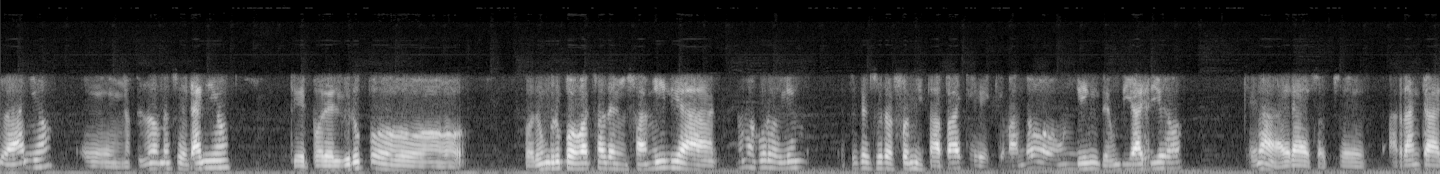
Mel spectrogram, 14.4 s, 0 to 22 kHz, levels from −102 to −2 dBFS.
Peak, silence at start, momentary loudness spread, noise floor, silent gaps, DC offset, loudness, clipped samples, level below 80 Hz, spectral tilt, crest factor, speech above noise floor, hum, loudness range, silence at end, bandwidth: 0 dBFS; 0 s; 15 LU; -48 dBFS; none; under 0.1%; -20 LUFS; under 0.1%; -46 dBFS; -8.5 dB/octave; 20 dB; 29 dB; none; 5 LU; 0 s; 4 kHz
